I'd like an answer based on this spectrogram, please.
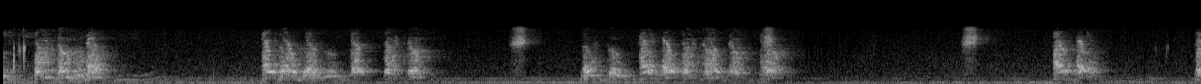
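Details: Pugs barking at nothing; sharp barks in quick bursts of three to six, with pauses, plus a few single higher yips, over a low steady hum.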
